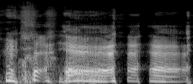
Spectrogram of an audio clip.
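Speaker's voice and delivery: cartoon ogre cackle; ogre laugh. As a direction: laugh like a monster from a swamp. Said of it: "You like my ogre laugh?".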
